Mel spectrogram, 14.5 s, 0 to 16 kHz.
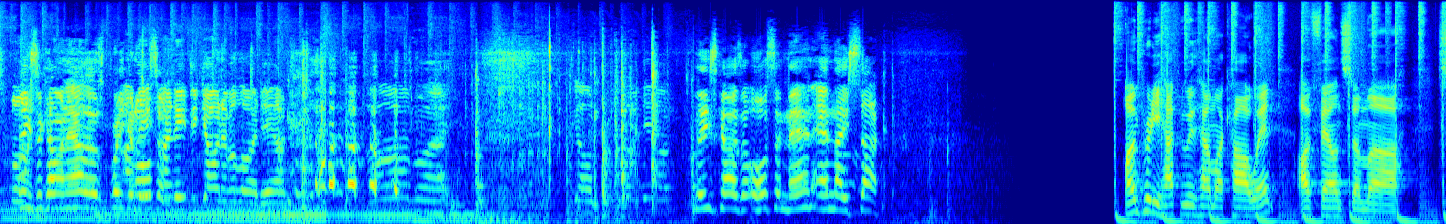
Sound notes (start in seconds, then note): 4.2 laughing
